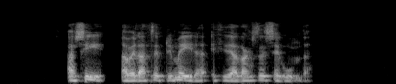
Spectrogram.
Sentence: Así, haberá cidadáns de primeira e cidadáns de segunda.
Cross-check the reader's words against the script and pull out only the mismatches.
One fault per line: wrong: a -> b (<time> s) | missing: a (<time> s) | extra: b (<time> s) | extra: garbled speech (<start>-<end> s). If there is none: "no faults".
missing: cidadáns (1.4 s)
